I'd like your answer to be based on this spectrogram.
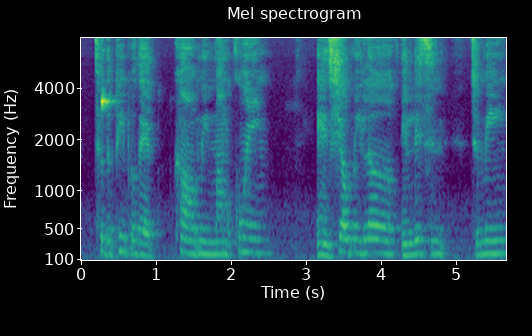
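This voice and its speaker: A woman's fairly low, somewhat breathy voice has a dark, mellow tone and moves at a fairly slow pace. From Memphis, Tennessee. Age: 70s. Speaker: soul blues singer. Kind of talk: radio interview. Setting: radio studio.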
